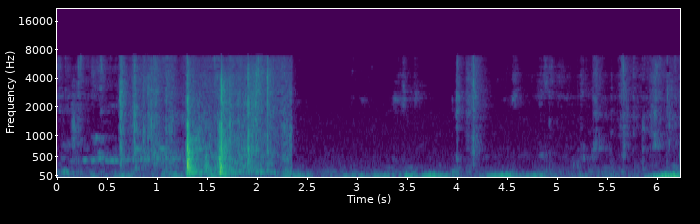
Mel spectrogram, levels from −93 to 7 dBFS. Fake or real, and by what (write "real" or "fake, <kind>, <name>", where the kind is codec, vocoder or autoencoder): real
